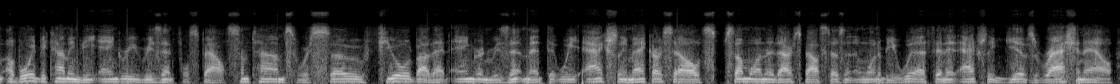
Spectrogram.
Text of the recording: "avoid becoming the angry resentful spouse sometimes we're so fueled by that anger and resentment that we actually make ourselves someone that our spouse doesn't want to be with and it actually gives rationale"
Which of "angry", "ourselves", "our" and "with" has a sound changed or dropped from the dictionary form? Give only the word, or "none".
none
